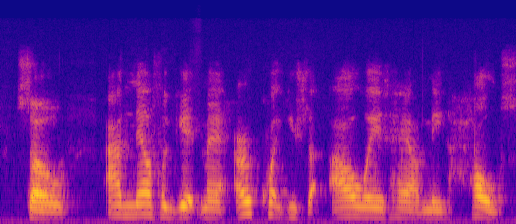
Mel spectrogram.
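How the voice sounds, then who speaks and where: With a Southern US accent, a man talks very slowly in a high-pitched voice. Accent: Southern, country. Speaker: stand-up comedian. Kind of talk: podcast interview, casual chat.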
